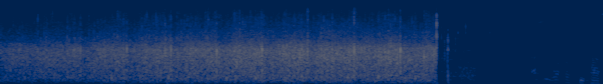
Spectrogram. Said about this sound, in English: Giving him applause.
